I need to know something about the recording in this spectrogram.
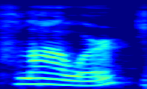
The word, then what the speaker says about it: flour: طيب كمان عندك كلمة flower دقيق تختلف عن flower زهرة. flower دقيق F-L-O-U-R. flower زهرة F-L-O-W-E-R، والاثنين يتنطقوا بالضبط بنفس الطريقة flower، تفهميهم من سياق الكلام flower و flower.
